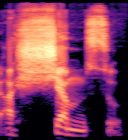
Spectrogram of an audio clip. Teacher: شمسی ہے، تو الف لام لگانے سے الف لام لگانے پر لام کو یہاں نہیں پڑھا جاتا، بلکہ لام کے بعد جو حرف ہے شین اس پر تشدید دی جاتی ہے ، تشدید کے ساتھ پڑھا جاتا ہے الشمس۔ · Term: حروف شمسیہ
